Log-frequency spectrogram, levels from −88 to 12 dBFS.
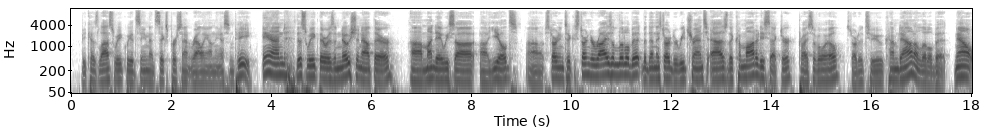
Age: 40-59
